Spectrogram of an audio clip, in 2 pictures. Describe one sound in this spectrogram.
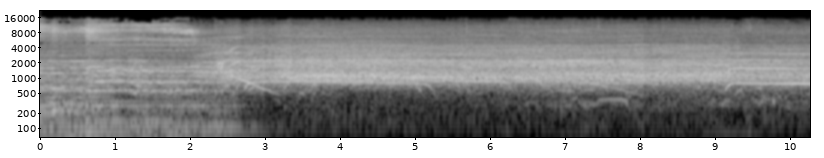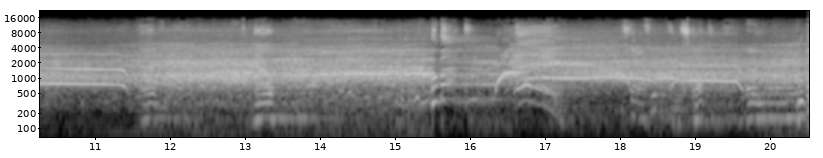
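A large crowd screams loudly in a big echoing arena.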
